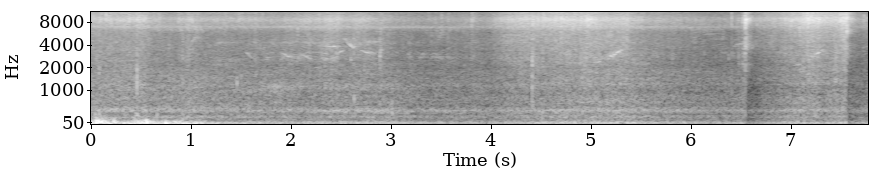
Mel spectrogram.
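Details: A swarm of honey bees buzzing during honey gathering: a continuous low, rough drone with a hissy wash of wing noise, a few soft knocks and faint voices near the end.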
